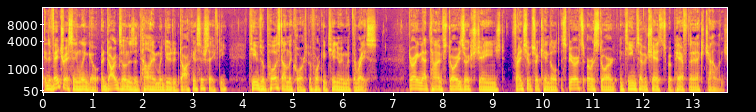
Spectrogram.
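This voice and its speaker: Very deep and low in pitch, a man talks at a fairly quick pace with vocal fry and ordinary pitch variation. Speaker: podcast host. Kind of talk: podcast intro read.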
